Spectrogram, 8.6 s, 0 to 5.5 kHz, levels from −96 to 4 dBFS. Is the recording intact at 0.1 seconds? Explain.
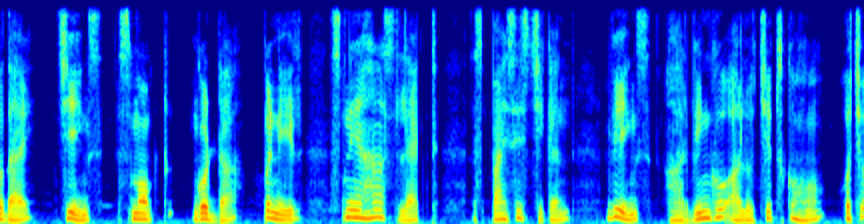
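Yes, the speech at 0.1 seconds plays through intact, with no dropout, click or distortion at that moment.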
